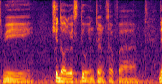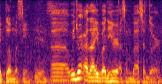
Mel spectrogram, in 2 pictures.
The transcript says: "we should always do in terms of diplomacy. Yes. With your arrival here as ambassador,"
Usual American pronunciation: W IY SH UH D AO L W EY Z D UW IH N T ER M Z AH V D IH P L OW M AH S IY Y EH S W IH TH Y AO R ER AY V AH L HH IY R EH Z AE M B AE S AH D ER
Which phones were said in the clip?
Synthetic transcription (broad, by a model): W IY SH UH D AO L W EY S D UW IH N T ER M S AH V D IH P L OW M AH S IY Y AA W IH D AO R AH AY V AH L HH IY R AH S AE M B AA S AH D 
